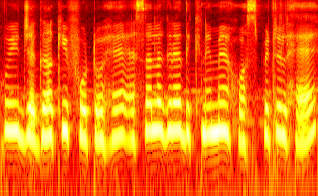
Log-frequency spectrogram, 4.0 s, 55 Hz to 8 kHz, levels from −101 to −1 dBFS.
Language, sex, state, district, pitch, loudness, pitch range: Hindi, female, Bihar, Patna, 255 Hz, -13 LUFS, 240-285 Hz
